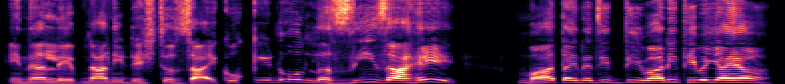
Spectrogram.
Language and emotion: Sindhi, happy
